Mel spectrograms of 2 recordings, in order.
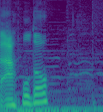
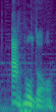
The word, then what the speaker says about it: Appledore: Used to go there a lot as a kid because it was near Appledore.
